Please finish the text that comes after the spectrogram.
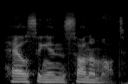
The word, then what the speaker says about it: Helsingin Sanomat: And this map was a project by the largest subscription newspaper in Finland, which I believe is pronounced Helsingin Sanomat.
